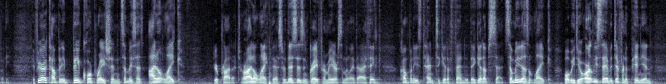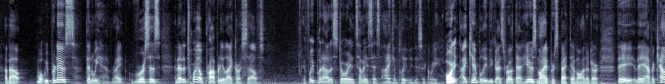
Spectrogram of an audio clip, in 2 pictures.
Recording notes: Recorded: Monday April 9, 2018 12:30 pm (at FITC ). Recorded: Monday April 9, 2018 12:30 pm (at FITC ).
